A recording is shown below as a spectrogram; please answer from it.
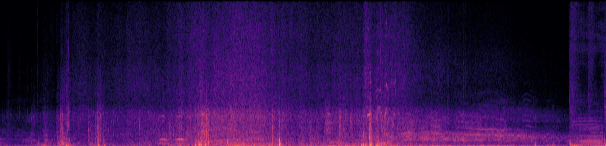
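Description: A flattened cardboard TV box used as a sled, scraping and rushing over snow with a person lying on it, with several knocks along the way.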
